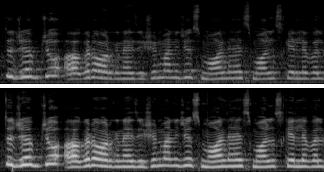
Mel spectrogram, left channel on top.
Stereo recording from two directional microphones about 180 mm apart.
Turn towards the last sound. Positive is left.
turn(degrees=-40)  # may be behind; listen again after turning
